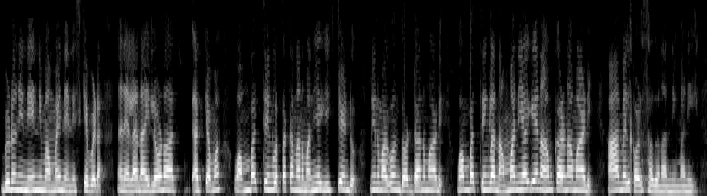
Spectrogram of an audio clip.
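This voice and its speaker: Woman caregiver, high and level, coaxing, lo-fi sound. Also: fairly even intonation, quick pace, hardly any pauses. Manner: coaxing, caring questions. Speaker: family caregiver.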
